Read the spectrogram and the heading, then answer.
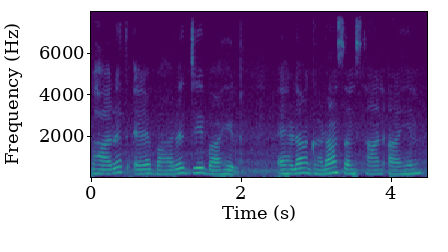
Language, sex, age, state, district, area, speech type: Sindhi, female, 30-45, Uttar Pradesh, Lucknow, urban, spontaneous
